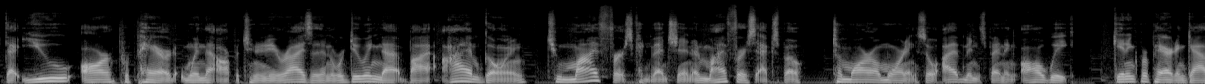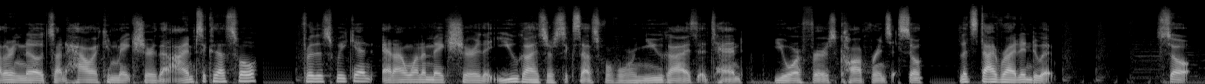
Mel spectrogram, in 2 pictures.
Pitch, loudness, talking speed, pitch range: 100 Hz, -25 LUFS, 185 wpm, 90-115 Hz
